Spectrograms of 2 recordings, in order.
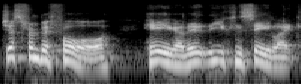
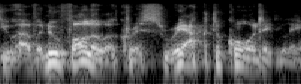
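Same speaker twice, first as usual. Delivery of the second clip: put-on deep fantasy character voice; 5 semitones lower than usual. Showing how their stream's follower alert sounds, in a Dungeons and Dragons character voice. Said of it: "he talks like this".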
